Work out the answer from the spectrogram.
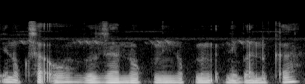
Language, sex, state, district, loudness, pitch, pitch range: Garo, male, Meghalaya, South Garo Hills, -19 LUFS, 95 Hz, 95-105 Hz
